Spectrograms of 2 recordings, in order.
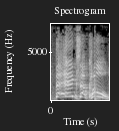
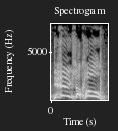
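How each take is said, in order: First: High laughing mock yell; hammed-up cry of complaint, laughing; a diner griping, laughing. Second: Higher, laughing mock yell; mock complaint. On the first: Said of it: "I hear a guy scream". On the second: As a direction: pile on the gripe, higher and laughing. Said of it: "the next guy says".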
